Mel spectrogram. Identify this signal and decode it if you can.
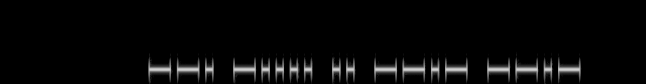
Morse code, heard as a keyed tone, about 17 wpm, 700 Hz. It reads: G6IQQ
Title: DXCC-100 Call Signs - 5 Characters - 17wpm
